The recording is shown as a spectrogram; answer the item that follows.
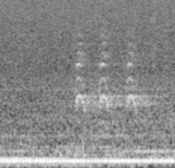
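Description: A crow cawing three times in quick succession, about a third of a second apart, in the second half, over a steady low hum.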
